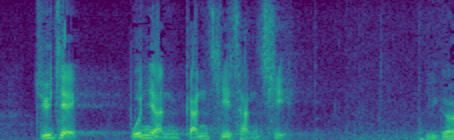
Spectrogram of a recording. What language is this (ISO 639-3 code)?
yue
